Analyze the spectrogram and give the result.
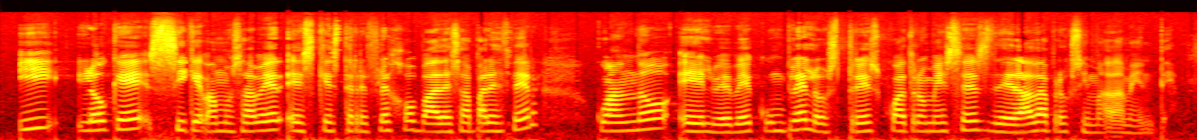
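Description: Fairly even in intonation, the speech unfolds at a fairly slow pace. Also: woman. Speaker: presenter. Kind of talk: lecture. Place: studio.

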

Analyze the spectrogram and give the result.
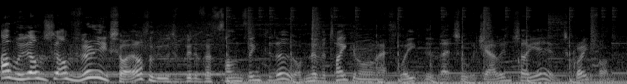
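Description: Over clear music in the background, a man talks very fast with hardly any pauses, the sound dry with no echo. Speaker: fastest talker, world record holder. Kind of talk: interview answer. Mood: cheerful, upbeat. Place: waterside.

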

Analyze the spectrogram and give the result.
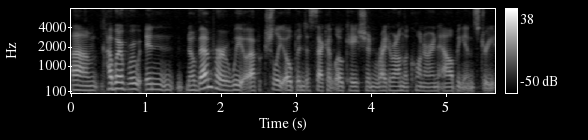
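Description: Using an American accent, a woman speaks fairly quickly in a fairly low pitch with lively intonation. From Wakefield, Massachusetts, US; Massachusetts. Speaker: small business owner; guest. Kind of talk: interview. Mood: warm, upbeat. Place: studio. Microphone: lapel.

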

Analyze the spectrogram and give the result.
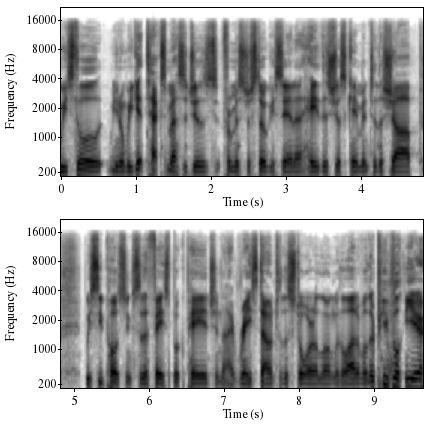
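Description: Against a quiet background, an ordinary speaking voice flows with hardly any pauses and fairly even intonation. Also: man, fairly low pitch for a man, fairly quick pace. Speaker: show host. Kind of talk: talk show host remarks. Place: studio. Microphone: headset.

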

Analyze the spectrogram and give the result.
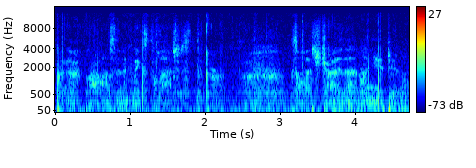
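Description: A woman whispering in a soothing tone at a moderate pace. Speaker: ASMR creator. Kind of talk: ASMR personal attention role play. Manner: whispered. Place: home room. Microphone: studio mic.

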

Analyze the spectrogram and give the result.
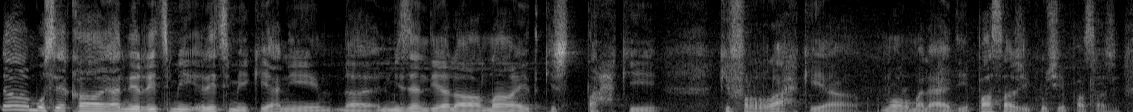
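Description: A man's delivery is lively in intonation and moderate in pace. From Morocco, Tetouan; Morocco. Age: 30s. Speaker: singer; interviewee. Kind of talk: interview. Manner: halting. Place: empty room. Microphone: handheld.

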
